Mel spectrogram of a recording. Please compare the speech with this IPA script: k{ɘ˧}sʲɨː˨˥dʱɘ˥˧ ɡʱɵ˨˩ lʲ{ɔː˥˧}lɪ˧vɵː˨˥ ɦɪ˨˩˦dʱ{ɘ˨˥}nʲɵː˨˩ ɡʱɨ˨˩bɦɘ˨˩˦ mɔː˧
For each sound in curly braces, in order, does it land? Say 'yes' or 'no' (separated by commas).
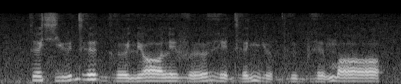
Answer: yes, no, yes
